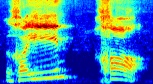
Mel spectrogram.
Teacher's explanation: غین اور خا کو تھوڑا خراش کے ساتھ اور موٹے انداز میں اور ہونٹوں کو گول کر کے پڑھنا ہے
